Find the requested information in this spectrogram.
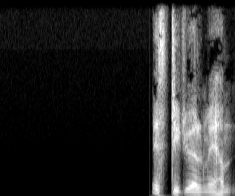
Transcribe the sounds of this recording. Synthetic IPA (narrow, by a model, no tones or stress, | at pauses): ɪsʈiːʈiəlmẽɦɐ̃m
